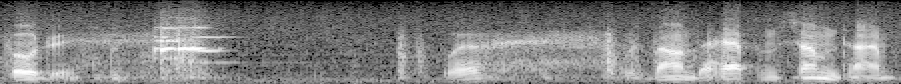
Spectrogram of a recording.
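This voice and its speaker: A deep-voiced, resigned frontier blacksmith. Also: male voice, takes it slowly, creaky, exaggerated voice. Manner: plain, resigned, stubborn. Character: proud, fatalistic frontier blacksmith, plain-spoken. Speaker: actor in a western radio drama. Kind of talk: old-time radio drama acting. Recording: very noisy old radio recording.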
